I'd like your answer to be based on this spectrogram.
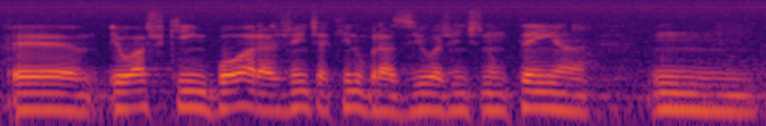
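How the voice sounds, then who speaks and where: A man, a theater director on a TV talk show, explaining his work in a thoughtful, measured way. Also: lowish voice, little pitch movement, noisy background. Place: TV studio.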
